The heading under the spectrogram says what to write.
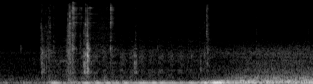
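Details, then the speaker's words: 2014 Toyota Tundra 5.7L V8, about 85,300 miles, 87 octane, after sitting 8 to 9 hours: the starter cranks for a couple of seconds, about twice as long as normal, before it catches and settles; hard start, cause unconfirmed (battery suspected). "did you hear that took a little bit kind of a hard start there"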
